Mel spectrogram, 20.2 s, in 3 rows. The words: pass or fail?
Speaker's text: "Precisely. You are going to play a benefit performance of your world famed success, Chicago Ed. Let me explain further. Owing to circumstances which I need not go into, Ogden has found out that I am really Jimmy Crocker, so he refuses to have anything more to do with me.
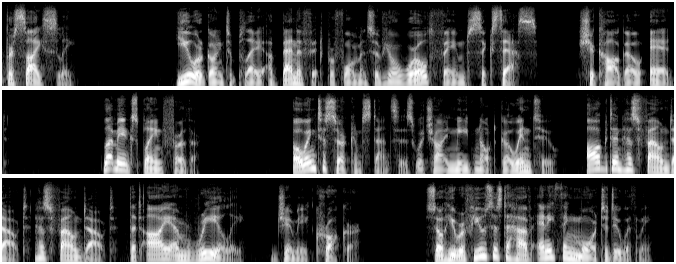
fail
